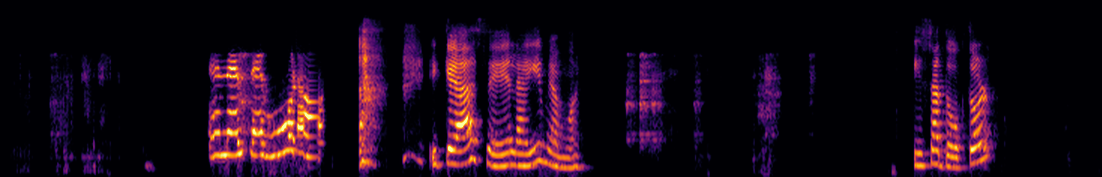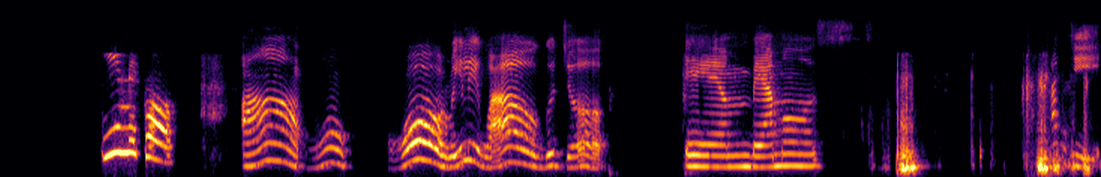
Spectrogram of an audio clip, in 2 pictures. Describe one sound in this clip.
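Young children talk over an online call.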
